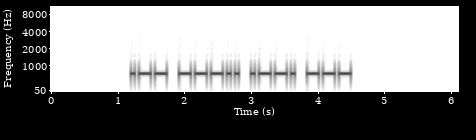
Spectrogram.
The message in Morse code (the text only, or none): W8PO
